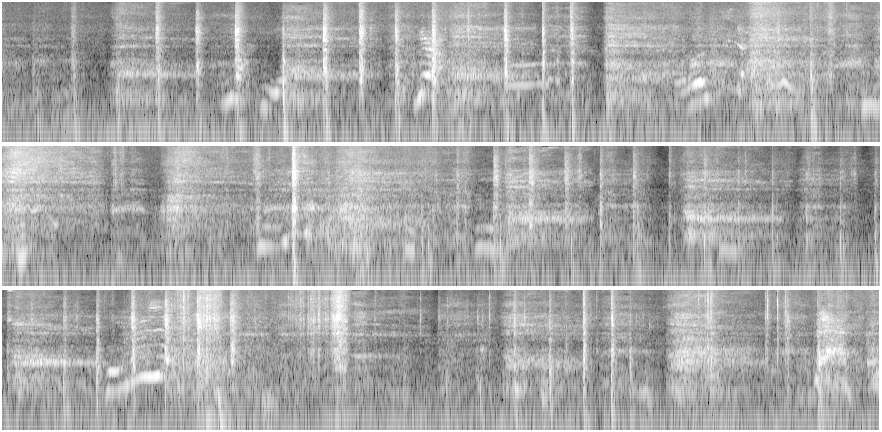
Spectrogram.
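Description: High-pitched voices chattering and calling in the background with no clear words, mixed with scattered short knocks and clatters.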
